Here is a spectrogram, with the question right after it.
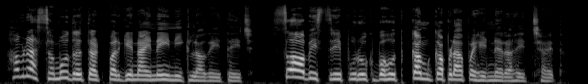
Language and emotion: Maithili, disgusted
